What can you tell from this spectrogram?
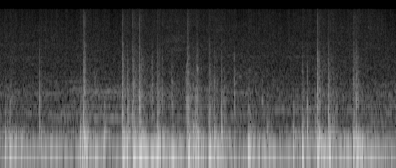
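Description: Fireworks bursting in quick, irregular succession: many sharp bangs and cracks over a continuous low rumble, with faint music under it.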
